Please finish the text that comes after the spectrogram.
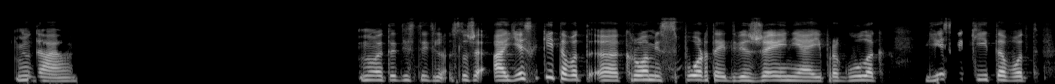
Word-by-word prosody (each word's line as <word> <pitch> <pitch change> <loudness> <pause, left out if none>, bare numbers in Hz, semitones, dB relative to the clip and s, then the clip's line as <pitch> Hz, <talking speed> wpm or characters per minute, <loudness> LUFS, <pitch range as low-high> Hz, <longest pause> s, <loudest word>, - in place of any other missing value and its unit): Ну 200 +1 -4
да. 160 -3 0 2.9
Ну, 200 0 -3
это 200 0 -1
действительно 190 -3 -8
Слушай, 205 -2 -2
а 190 +1 +8
есть 230 +6 +2
какие-то 300 -4 +2
вот, 215 -1 0
э, 185 -1 +2
кроме 210 -1 +2
спорта 200 +1 0
и 180 - 0
движения, 180 +1 +2
и - - -2
прогулок, 180 +3 -1 0.4
есть 215 +8 -5
какие-то 220 -5 -2
вот, 185 -3 -4
195 Hz, 115 wpm, -22 LUFS, 180-210 Hz, 2.9 s, а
